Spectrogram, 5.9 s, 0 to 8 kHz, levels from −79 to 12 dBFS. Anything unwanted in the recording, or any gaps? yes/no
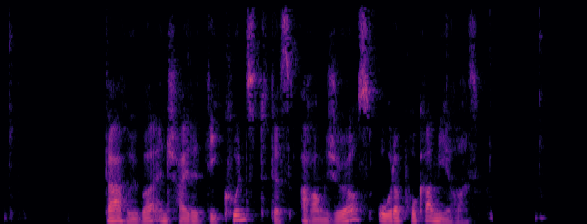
no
